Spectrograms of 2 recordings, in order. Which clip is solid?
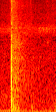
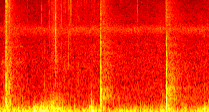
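The first.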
